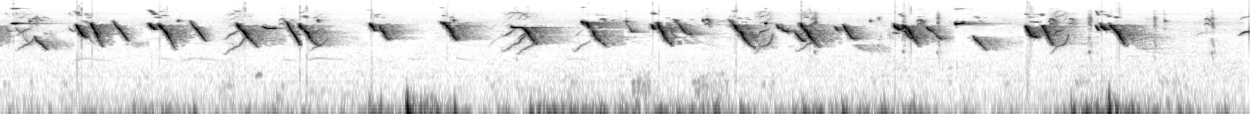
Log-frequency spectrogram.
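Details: Wild saffron finch in nature singing a sustained series of sharp, high chirps in small groups, with brief pauses between groups and a faint low rumble behind.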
